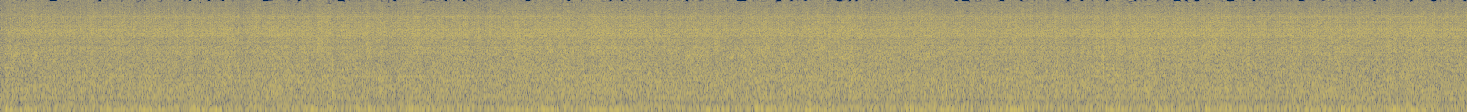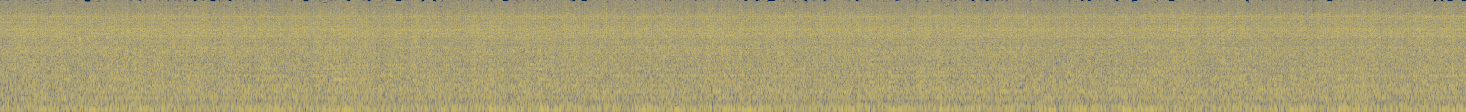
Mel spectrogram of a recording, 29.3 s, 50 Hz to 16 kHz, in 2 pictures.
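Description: Saab 9-3 convertible's engine idling steadily, with a fast, even low pulse.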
